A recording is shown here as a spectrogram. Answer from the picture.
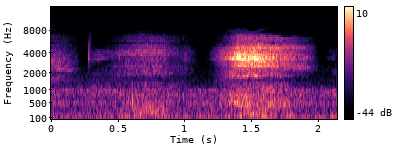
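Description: A man breathing close to a phone microphone: a soft breath near the start, then a louder breath about one and a half seconds in.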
